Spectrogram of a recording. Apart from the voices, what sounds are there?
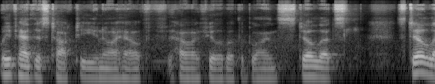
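No everyday noises stand out.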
